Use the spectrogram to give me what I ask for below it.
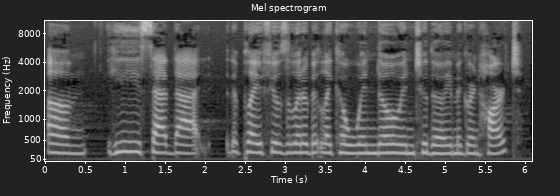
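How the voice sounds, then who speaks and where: A woman, a theater director, speaking gently in an interview. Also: mid-range voice, flat delivery, a little slow. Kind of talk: casual interview talk.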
